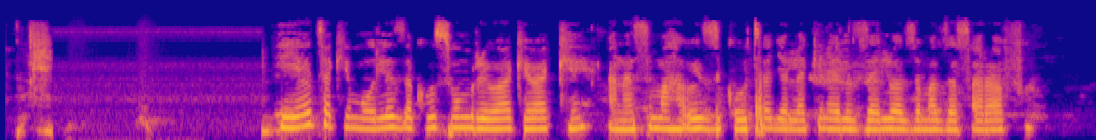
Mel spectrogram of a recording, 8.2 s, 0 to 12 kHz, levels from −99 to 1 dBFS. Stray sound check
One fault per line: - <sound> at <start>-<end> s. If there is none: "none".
- whoosh at 0.5-1.6 s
